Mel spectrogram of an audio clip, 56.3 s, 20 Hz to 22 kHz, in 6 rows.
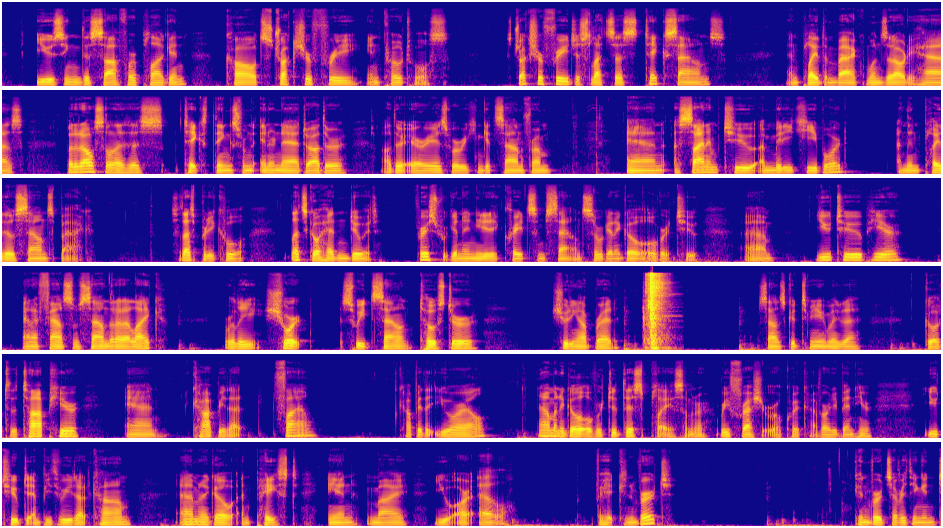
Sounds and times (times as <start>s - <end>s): Speech: 0.3s - 14.9s, 15.6s - 19.7s, 20.5s - 27.8s, 28.4s - 33.0s, 33.7s - 34.4s, 35.7s - 36.8s, 37.4s - 40.7s, 41.5s - 52.1s, 52.9s - 53.7s, 55.3s - 56.3s.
